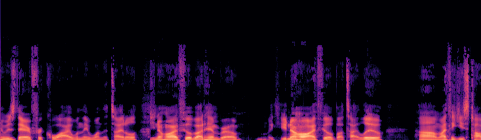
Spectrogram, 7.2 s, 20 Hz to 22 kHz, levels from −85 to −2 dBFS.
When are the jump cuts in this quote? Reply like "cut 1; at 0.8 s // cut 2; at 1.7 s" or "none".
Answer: cut 1; at 2.2 s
